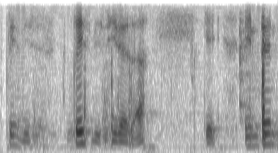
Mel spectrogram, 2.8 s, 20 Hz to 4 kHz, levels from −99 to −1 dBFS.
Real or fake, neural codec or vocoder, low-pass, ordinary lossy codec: real; none; 3.6 kHz; none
